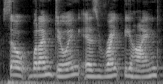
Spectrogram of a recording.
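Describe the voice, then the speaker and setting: Woman rambling to her camera at home, emotional and chatty, normal mid pitch. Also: fairly even intonation, slow, fairly bright tone. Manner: emotional, chatty, choking up at times. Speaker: video reviewer. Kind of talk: casual chat. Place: home room. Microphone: camera facing speaker.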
